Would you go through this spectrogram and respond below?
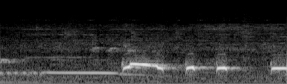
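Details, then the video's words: Bangkok-type zebra dove singing actively, the song meant as a lure to set other birds singing: a low held coo, then a louder higher rising note followed by three short clipped coos and a final level tone. "Perkutut Banngko Gacor Suara Bekur Ampuh buat Pancingan"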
